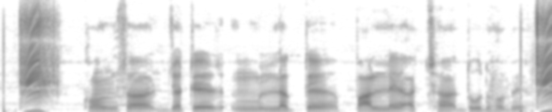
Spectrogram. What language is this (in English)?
Magahi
